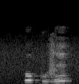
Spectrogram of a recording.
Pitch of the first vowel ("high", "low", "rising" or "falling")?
falling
